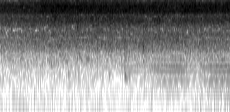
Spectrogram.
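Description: Minced shallots sizzling in hot butter in a frying pan, a steady hiss, as they are sautéed and stirred with a wooden spatula, with a few faint scrapes. Faint steady tones come in about halfway through.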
